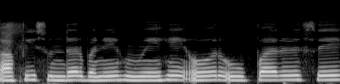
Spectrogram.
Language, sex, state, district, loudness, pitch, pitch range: Hindi, female, Bihar, West Champaran, -15 LUFS, 195 Hz, 190-205 Hz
